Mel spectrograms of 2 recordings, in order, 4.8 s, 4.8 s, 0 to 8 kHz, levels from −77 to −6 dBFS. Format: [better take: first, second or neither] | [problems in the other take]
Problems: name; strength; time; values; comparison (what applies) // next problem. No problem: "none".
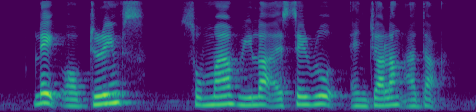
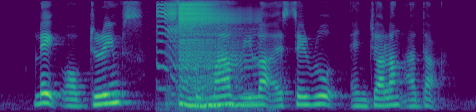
first | background sound (Squeak / Cupboard open or close); 3 dB above the speech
